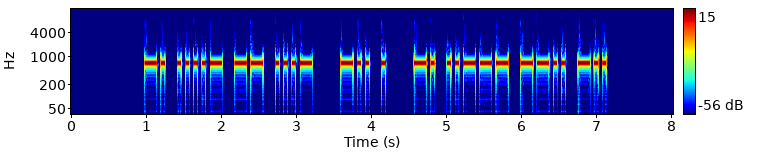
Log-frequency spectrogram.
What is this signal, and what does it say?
Morse code, heard as a keyed tone, about 22 wpm, 700 Hz. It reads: N4MV DE N2ZD
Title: USA Callsign DE Callsign - 4 Characters - 22wpm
